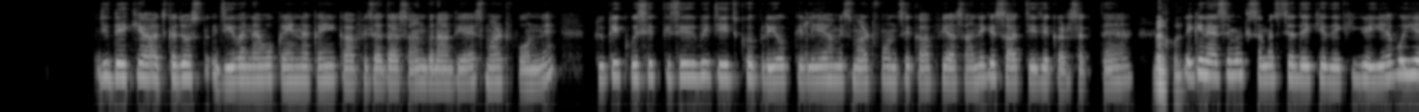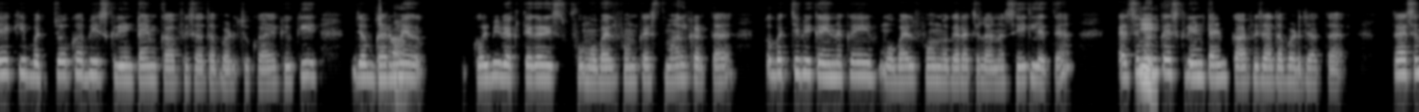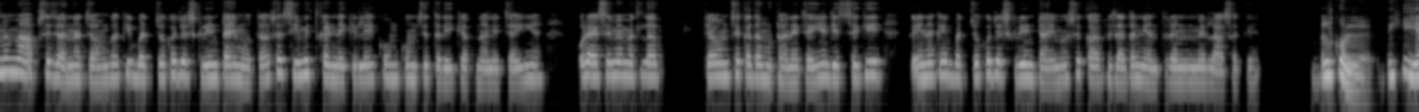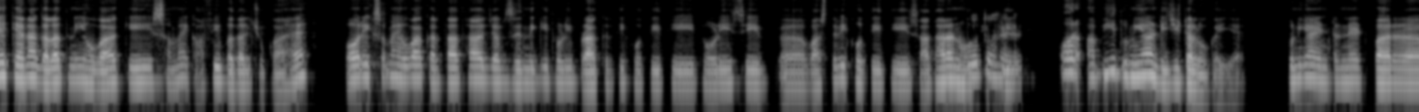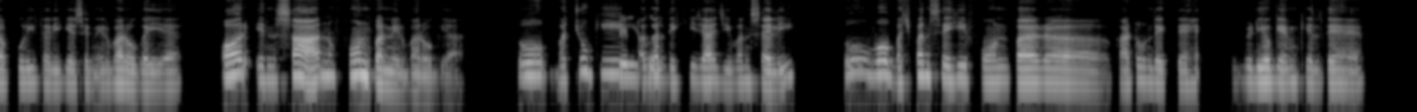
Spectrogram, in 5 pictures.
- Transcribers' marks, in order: in English: "स्मार्टफ़ोन"; in English: "टाइम"; in English: "टाइम"; in English: "टाइम"; tapping; in English: "टाइम"
- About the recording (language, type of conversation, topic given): Hindi, podcast, बच्चों का स्क्रीन समय सीमित करने के व्यावहारिक तरीके क्या हैं?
